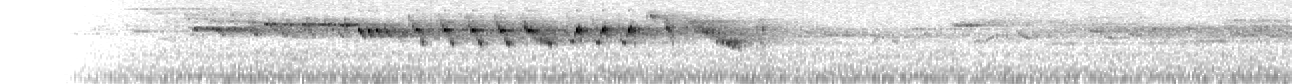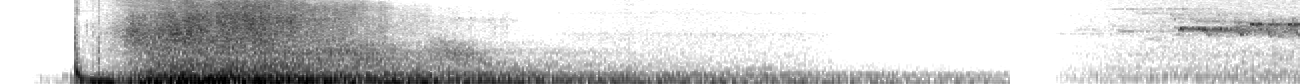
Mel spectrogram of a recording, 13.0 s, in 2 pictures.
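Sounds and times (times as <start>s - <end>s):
low steady forest ambience: 0.3s - 6.4s, 11.8s - 13.0s
songbird singing: 0.3s - 6.5s, 11.8s - 13.0s.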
